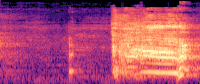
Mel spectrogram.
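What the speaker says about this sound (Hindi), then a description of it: "खांसी जाने का नाम नहीं ले रही बिल्कुल भी" Coughing from a woman with a persistent cough, a faint short throat sound followed by one harsh, close cough burst, heard alone.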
